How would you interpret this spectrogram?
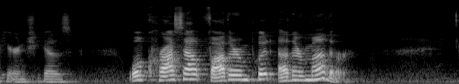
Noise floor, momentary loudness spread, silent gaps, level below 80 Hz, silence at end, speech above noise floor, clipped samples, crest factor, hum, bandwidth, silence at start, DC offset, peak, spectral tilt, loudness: -50 dBFS; 15 LU; none; -64 dBFS; 1.1 s; 31 dB; under 0.1%; 18 dB; none; 15.5 kHz; 0 s; 0.2%; -4 dBFS; -6 dB/octave; -19 LUFS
